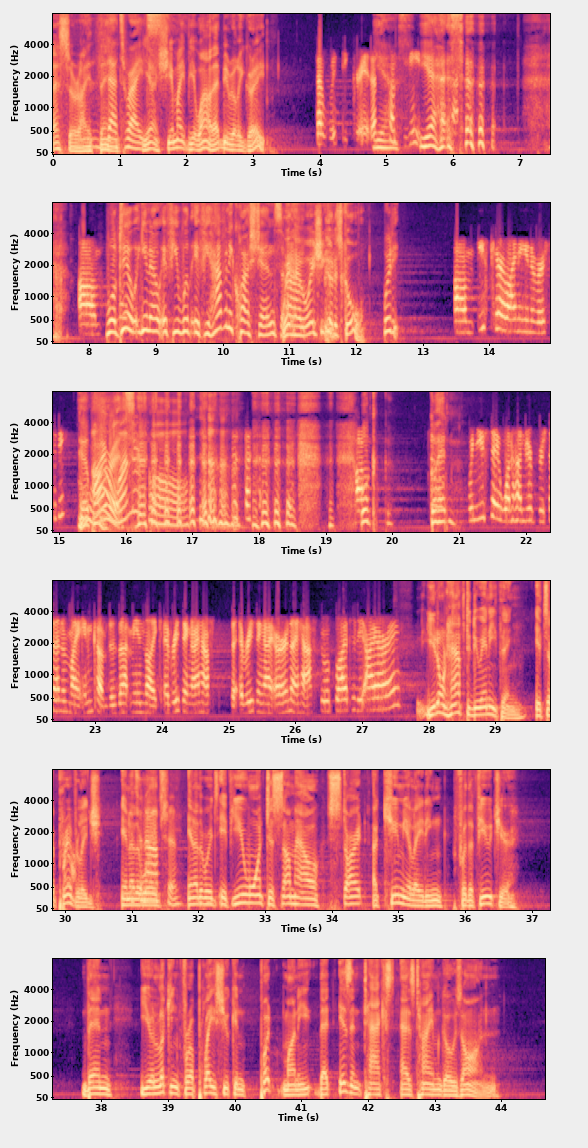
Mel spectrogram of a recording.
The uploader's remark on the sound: Call-in show.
